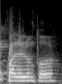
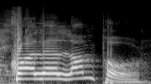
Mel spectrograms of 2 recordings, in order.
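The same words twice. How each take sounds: First: "Kuala Lumpur" low and even, no stress; flat. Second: Slow "Kuala Lumpur" with long stressed LUM; "Kuala Lumpur" held up, then falling at the end; foreigner's stress. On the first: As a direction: run "Kuala Lumpur" out flatly and briefly. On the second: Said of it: "they are always with stress". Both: Shown as a demonstration.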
